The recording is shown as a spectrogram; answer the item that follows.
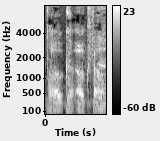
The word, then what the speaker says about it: Oakfeld: Oakfeld. Oakfeld and Felled Oak. Oakfeld and That's spelled the F-E-L-D.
